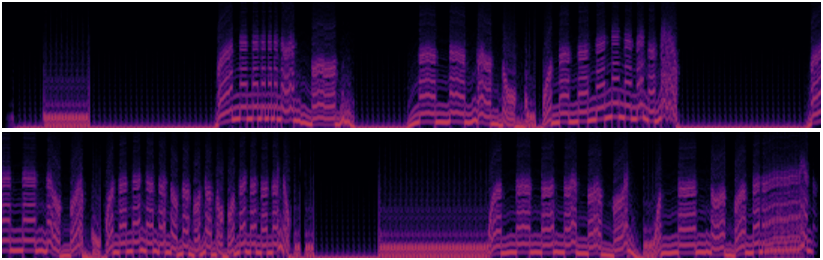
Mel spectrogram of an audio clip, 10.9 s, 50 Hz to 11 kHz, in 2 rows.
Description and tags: andres ond
This sound from the Buchla 254 synthesizer at Elektronmusikstudion in Stockholm, Sweden sounds very much like Donald Duck arguing :).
